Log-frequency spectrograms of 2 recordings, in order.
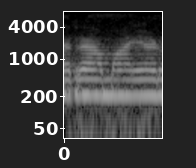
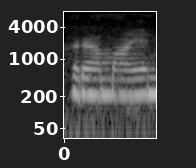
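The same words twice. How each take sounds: First: रामायण ending in retroflex ण; correct pronunciation. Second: रामायण ending in dental n; wrong pronunciation. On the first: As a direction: curl the tongue at the end of रामायण. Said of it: "होता है". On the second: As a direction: close रामायण with a plain n. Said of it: "नहीं होता". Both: Shown as a demonstration.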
